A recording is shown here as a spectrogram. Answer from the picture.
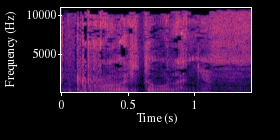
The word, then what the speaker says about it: Bolaño: Roberto Bolaño. No sé por qué, ahora lo he dicho bien, pero siempre, bueno, no siempre, no hay ni siempre ni cuándo, pero sale la muletilla, está en siempre. Se me cuela la S, no sé por qué.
